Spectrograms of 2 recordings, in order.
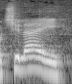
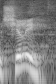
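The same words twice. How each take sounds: First: Chile said as "chee-LAY"; alternative pronunciation. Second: Chile said like "chilly"; Aussie pronunciation. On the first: Streamer trying a viewer's country another way, Chile as "chee-LAY". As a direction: stretch the ending of Chile into LAY. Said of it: "We'll call it Chile". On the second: Streamer greeting a viewer from Chile, Chile said as "chilly". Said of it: "I'll butcher it in my Aussie accent". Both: Shown as a demonstration.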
